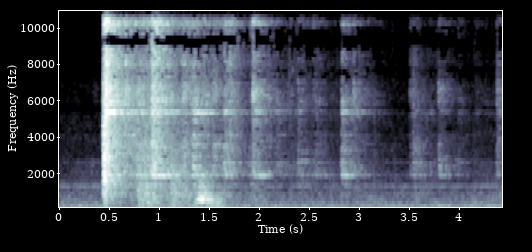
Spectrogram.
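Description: Disc golf putter hitting the chains of a disc golf basket: a sharp metallic clash with a second strike right after, then the chains jingle and rattle as they settle.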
